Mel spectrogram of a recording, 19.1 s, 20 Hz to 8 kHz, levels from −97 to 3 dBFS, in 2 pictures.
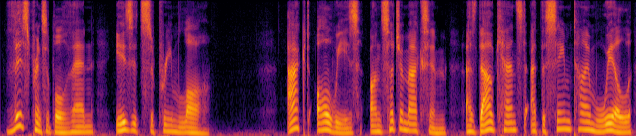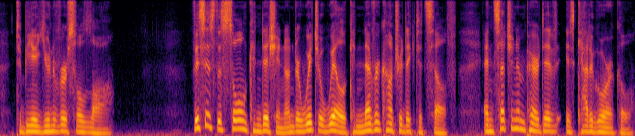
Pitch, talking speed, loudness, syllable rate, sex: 130 Hz, 140 wpm, -19 LUFS, 4.6 syllables/s, male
